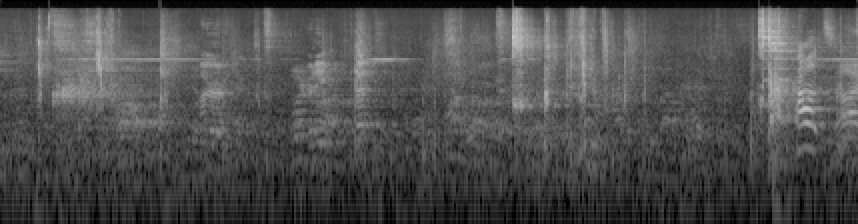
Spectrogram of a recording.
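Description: Épée blades clinking and tapping against each other in scattered sharp clicks, with a louder flurry near the end as one fencer lunges, over the chatter of voices in a large echoing hall.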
